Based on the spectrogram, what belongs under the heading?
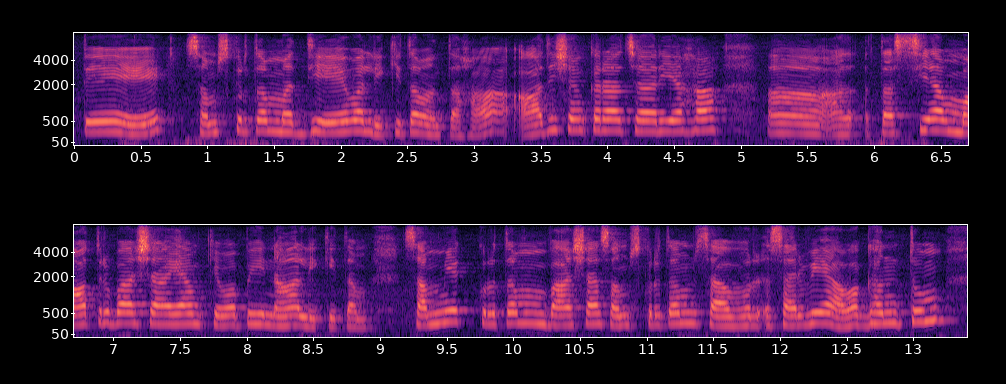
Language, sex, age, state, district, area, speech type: Sanskrit, female, 45-60, Andhra Pradesh, Guntur, urban, spontaneous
